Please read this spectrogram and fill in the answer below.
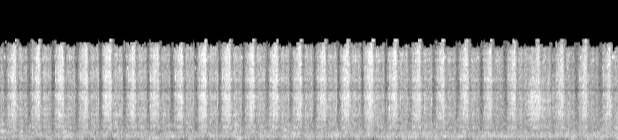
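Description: Vertical frame saw in a mill, its reciprocating blade cutting lengthwise through a log. It makes a steady rhythmic rasp of about three strokes a second.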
